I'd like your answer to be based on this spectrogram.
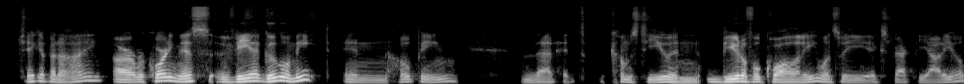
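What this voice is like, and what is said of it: Sick-sounding voice. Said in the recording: “I've been sick all week long, as you can probably tell from my voice. Hopefully it's not too bad”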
